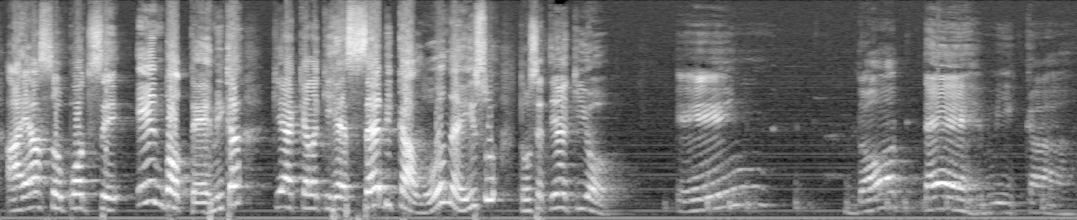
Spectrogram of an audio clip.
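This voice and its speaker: A man's voice: high-pitched, animated, moderate pace, few pauses. A male teacher gives a live online class from home, checking in often with the students. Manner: checks in often with tag questions. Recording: echoey room with faint music.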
